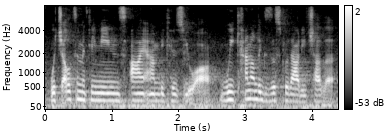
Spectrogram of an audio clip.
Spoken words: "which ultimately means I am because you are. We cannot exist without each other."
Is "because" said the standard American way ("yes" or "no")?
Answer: yes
